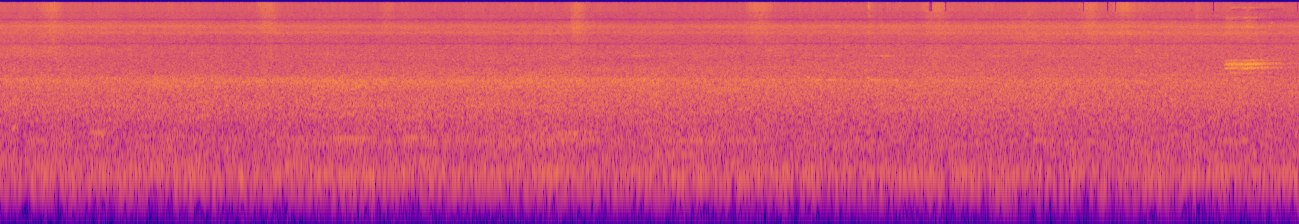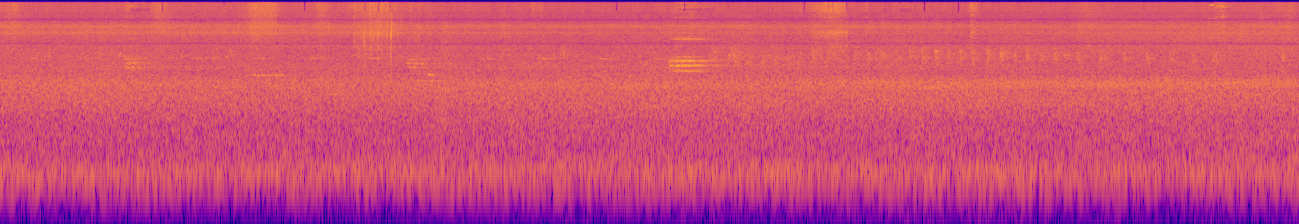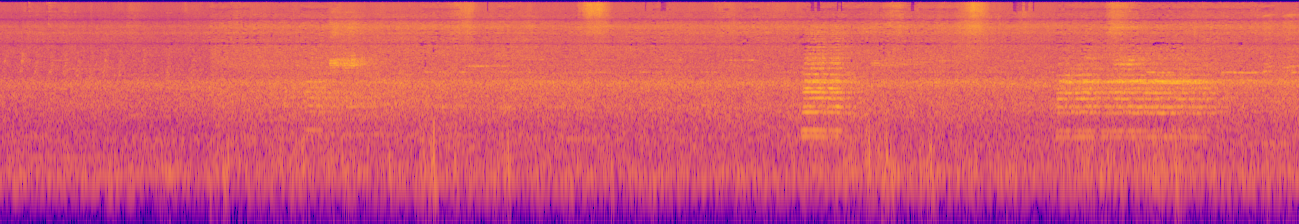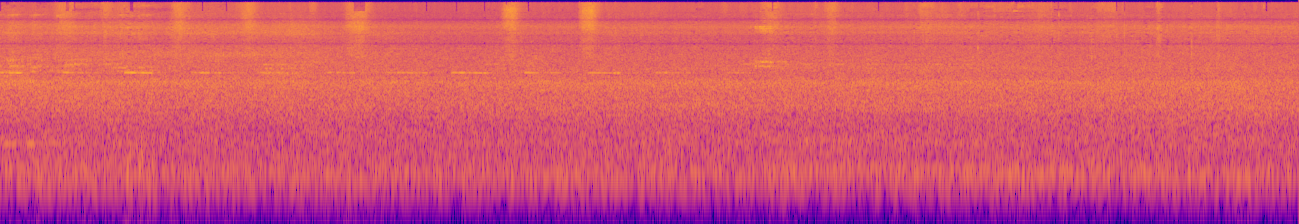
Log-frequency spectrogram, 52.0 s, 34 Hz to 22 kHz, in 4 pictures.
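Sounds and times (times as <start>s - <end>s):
background traffic noise: 0.0s - 51.9s
vehicle horn honking: 29.0s - 29.8s, 34.0s - 35.0s, 36.6s - 39.8s.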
